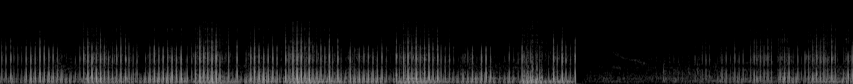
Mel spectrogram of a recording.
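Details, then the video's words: Domestic cat purring up close, a steady rough rumble in rhythmic pulses that stops abruptly partway through, followed by quiet, softer purring. "SUARA KUCING MENDENGKUR"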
